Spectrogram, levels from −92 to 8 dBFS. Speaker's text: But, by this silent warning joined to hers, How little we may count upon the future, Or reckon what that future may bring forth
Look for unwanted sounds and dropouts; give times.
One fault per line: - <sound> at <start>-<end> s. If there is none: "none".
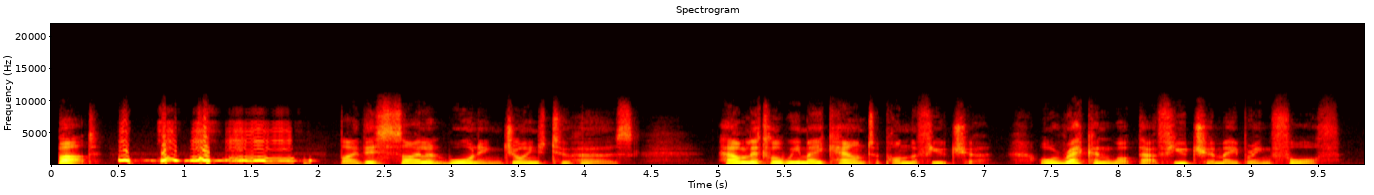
- bark at 0.5-2.0 s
